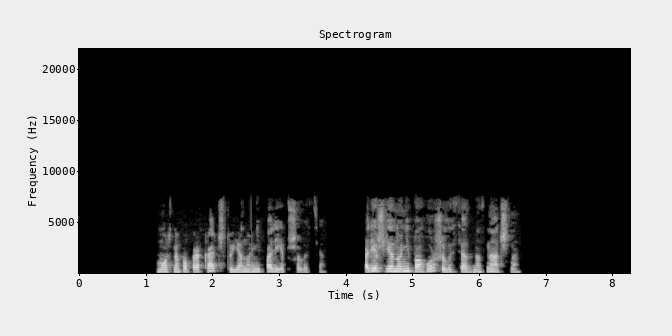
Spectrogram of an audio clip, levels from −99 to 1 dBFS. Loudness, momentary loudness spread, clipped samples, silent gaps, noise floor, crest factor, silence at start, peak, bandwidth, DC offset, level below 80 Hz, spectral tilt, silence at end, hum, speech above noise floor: -19 LUFS; 14 LU; under 0.1%; 3.71-4.28 s; under -90 dBFS; 20 dB; 1.15 s; -2 dBFS; 7.6 kHz; under 0.1%; -64 dBFS; -5.5 dB/octave; 1.7 s; none; over 71 dB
